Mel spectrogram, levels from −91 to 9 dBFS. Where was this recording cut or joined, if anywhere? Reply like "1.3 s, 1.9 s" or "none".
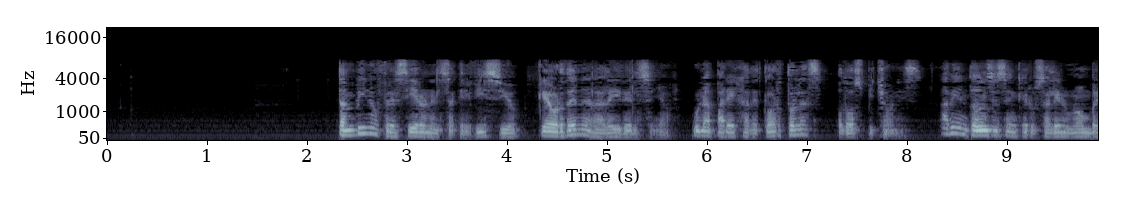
4.2 s, 5.8 s, 8.2 s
